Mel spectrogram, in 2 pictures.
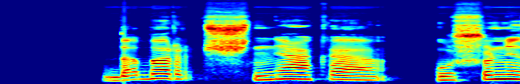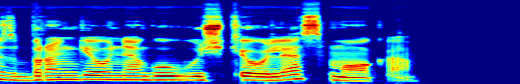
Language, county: Lithuanian, Panevėžys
